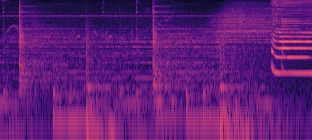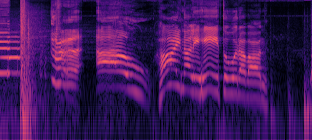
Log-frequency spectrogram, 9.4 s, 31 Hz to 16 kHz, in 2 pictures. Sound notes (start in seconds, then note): 4.0 air horn blowing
